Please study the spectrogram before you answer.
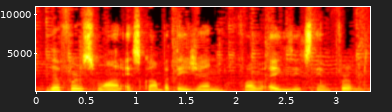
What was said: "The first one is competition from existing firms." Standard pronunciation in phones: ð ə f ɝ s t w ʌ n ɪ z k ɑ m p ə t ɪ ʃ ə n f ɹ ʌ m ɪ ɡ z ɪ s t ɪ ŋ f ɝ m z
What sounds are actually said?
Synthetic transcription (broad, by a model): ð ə f ɝ s t w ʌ n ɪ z k ɑ m p ə t ɪ ʃ ə n f ɹ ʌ m ɪ ɡ z ɪ s t ɪ ŋ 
